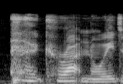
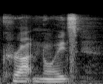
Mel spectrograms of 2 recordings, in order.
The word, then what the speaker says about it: carotenoids: Again, so the green pigment is destroyed, and then the other pigments, including yellow and orange, carotenoids is how you say that, carotenoids, another pigment, usually not usually is blocked by our chlorophyll.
